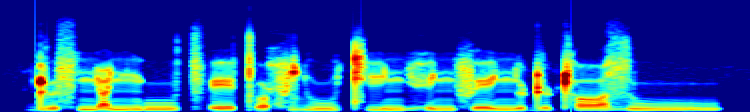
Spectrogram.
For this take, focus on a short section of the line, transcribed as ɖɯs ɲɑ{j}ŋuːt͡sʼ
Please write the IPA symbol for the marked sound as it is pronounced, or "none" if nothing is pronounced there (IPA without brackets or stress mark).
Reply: ɲ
